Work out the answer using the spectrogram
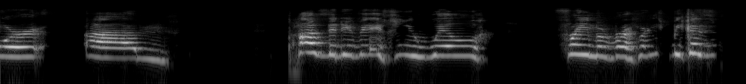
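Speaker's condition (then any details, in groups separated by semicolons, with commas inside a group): Cerebral palsy; spastic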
